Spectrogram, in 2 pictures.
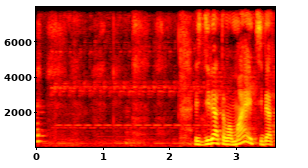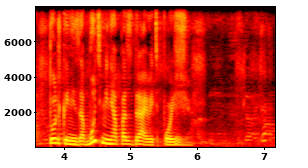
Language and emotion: Russian, positive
